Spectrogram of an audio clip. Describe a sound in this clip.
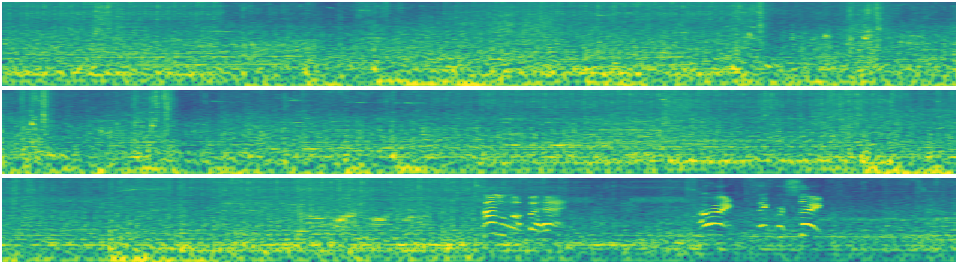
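A motorcycle engine roars steadily.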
